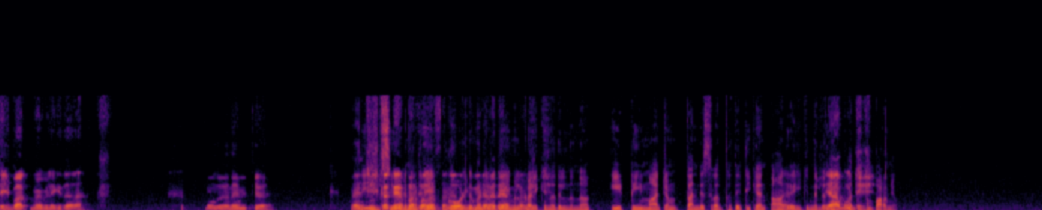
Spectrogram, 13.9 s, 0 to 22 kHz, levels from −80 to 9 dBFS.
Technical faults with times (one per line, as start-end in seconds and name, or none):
none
